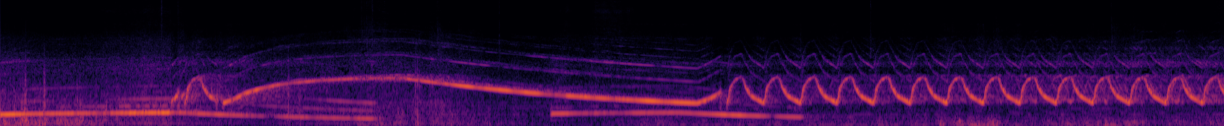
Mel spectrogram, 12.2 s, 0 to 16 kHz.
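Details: Small emergency car in Budapest with a Federal Signal Rumbler (180–360 Hz) beside the high-pitch siren, recorded from inside, where it sounds softer. A wail sweeps up and down, then a fast yelp cycles about three times a second: siren working normally.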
